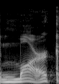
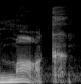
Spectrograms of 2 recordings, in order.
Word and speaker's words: Mark: R sounds all sounded like an a sound not an R okay and so yeah my own name I didn't say Mark I said mock okay so I I had to learn how to say my name with this R sound and I had to go to a speech therapist to to learn okay so the things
